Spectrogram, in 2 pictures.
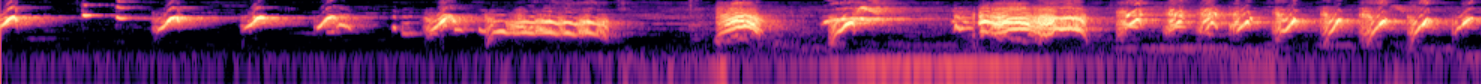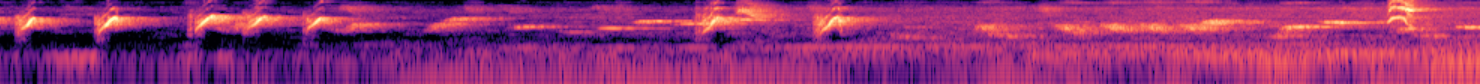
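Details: Greater green leafbird pair in cages, a male and a female being matched; steady runs of quick rising chirps, thickening into a busy chatter midway, then fading into scattered notes and background noise.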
